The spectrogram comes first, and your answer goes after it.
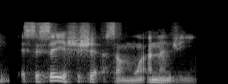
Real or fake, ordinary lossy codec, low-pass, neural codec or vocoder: fake; AAC, 32 kbps; 7.2 kHz; codec, 16 kHz, 0.8 kbps, ZipCodec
